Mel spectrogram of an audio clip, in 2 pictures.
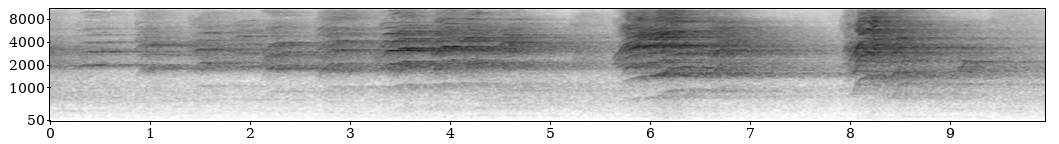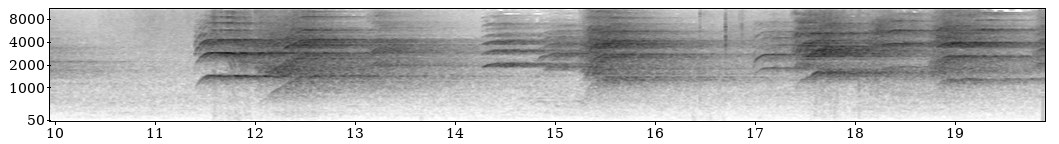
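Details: Captive belugas Gray, Nana and Mirai during a training session at Port of Nagoya Public Aquarium on 6 August 2023: a dense run of bright, harmonic squeals and whistles, many sliding downward, in overlapping bursts every one to two seconds.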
